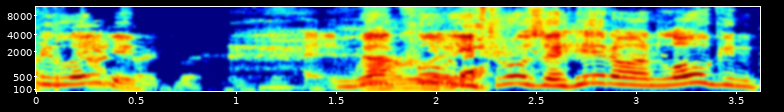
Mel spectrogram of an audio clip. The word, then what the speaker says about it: Cooley: But I think it's Will Cooley, right? That's how you pronounce it? Cooley, yes.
